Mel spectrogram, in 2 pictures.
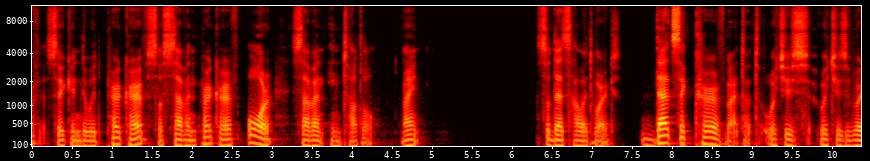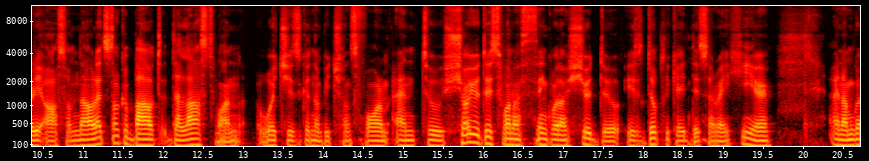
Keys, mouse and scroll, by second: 3.1 click, 5.9 click, 6.5 click, 6.8 click, 9.1 a, 9.3 x, 9.4 a, 9.9 click, 10.4 shift+a, 13.7 click, 14.2 middle drag, 14.9 shift+middle drag, 15.2 shift+middle drag, 16.2 shift+d, 16.5 x, 17.9 y, 18.3 click, 18.9 shift+middle click, 19.5 shift+middle click.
